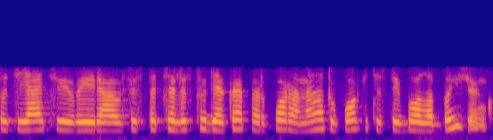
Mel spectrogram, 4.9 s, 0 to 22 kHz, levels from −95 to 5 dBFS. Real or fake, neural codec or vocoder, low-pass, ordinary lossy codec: real; none; 3.6 kHz; AAC, 32 kbps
